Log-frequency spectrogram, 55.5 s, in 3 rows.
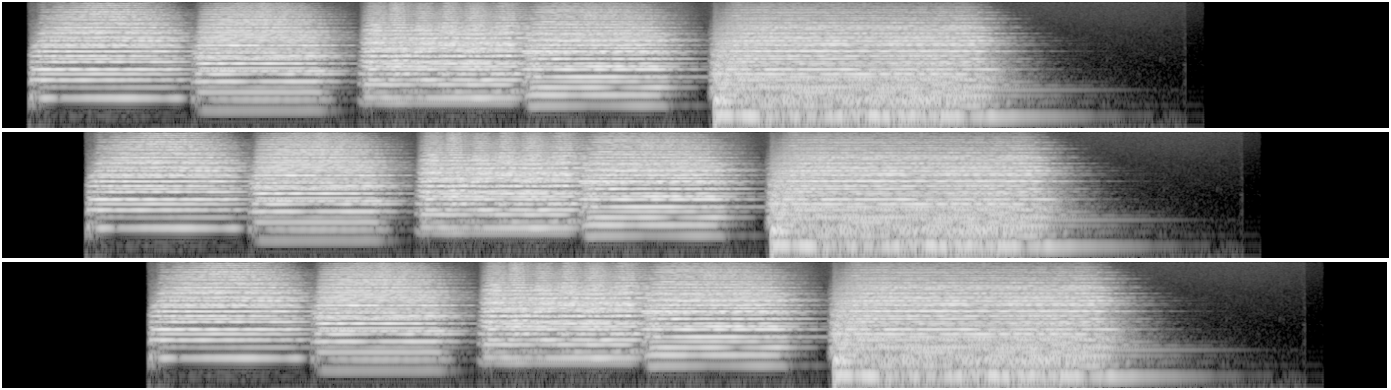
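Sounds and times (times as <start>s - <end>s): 
fanfare: 0.4s - 15.0s, 19.6s - 34.3s, 39.0s - 53.6s.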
